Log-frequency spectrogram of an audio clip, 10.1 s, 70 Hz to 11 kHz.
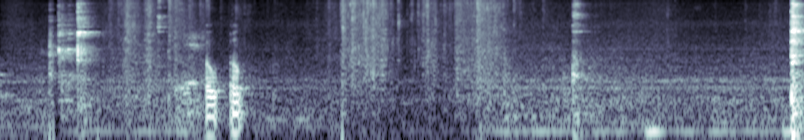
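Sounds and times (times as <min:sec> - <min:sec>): crockery and cutlery clinking: 0:00.6 - 0:01.3.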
